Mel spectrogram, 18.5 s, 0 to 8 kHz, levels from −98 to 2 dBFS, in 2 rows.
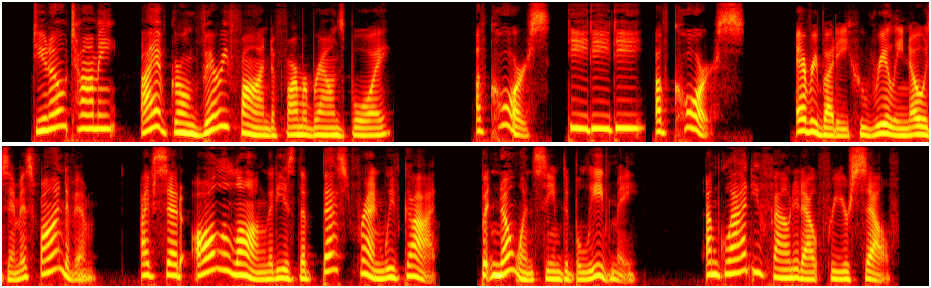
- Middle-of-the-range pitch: No, high, 210 Hz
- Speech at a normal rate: Yes, average, 180 wpm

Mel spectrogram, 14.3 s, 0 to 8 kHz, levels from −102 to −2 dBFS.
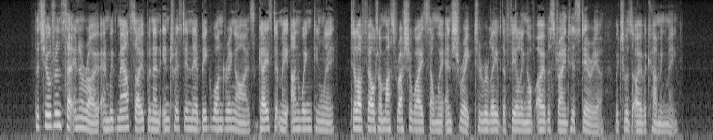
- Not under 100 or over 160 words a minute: No, average, 175 wpm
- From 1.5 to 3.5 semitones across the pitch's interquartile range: Yes, narrow, 2.5 semitones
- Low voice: No, medium, 150 Hz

